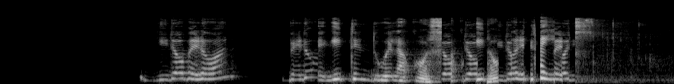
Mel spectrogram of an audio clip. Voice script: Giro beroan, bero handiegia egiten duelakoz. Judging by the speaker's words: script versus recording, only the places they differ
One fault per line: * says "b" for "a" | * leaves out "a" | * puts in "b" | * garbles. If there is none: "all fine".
* leaves out "handiegia"
* garbles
